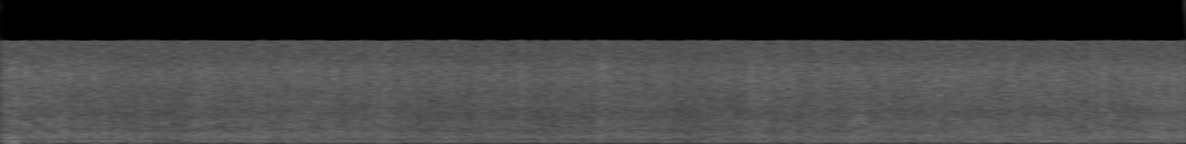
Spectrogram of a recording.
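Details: Continuous buzzing of many bees in nature, a thick, unbroken drone of overlapping wingbeats holding steady throughout.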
